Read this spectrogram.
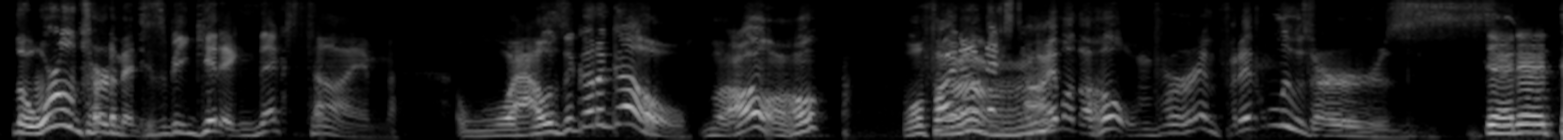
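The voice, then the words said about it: Dramatic announcer voice. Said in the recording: “give us that good announcer voice.”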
